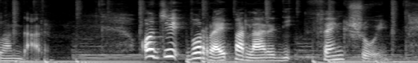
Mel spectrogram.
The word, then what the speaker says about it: Feng Shui: Il Feng Shui, la cui pronuncia corretta dovrebbe essere Feng Shui, è una disciplina antica, profonda e affascinante.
